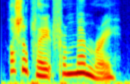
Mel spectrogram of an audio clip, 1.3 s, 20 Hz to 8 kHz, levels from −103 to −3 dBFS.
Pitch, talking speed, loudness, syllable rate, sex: 255 Hz, 275 wpm, -14 LUFS, 7.8 syllables/s, female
